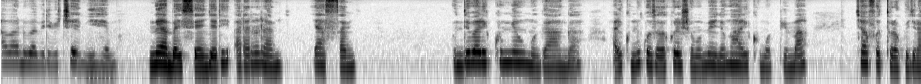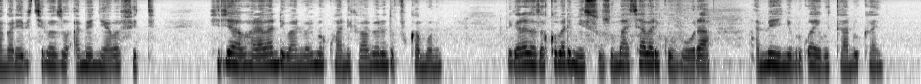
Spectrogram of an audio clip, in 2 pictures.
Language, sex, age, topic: Kinyarwanda, female, 18-24, health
